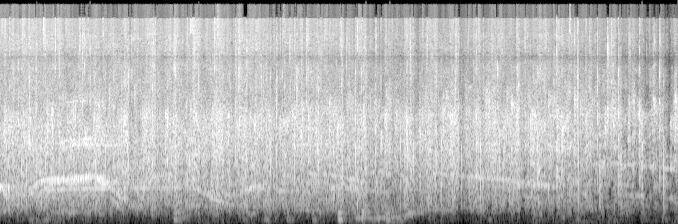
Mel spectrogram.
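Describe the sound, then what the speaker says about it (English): An audience gives loud, sustained applause for panelists at a panel discussion, a dense continuous roar of clapping from a full room that stays strong throughout. "So if we can give them another round of applause"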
